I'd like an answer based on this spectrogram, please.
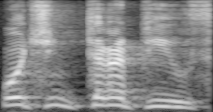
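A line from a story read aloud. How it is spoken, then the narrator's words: Sharp reply. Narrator (Russian): отвечал резко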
